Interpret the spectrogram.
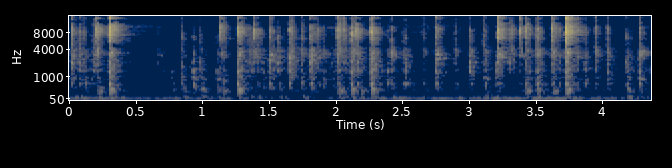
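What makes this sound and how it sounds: Fast fingertip typing on a compact gray plastic AJAZZ 308i wireless Bluetooth keyboard with round white keycaps, resting on a bed. The hollow plastic keys give quick, dry clicks and clacks with bright tops, over a faint steady low hum.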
